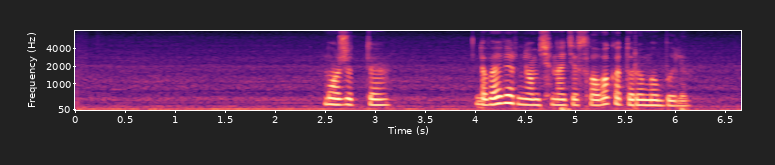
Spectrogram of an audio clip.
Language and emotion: Russian, neutral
